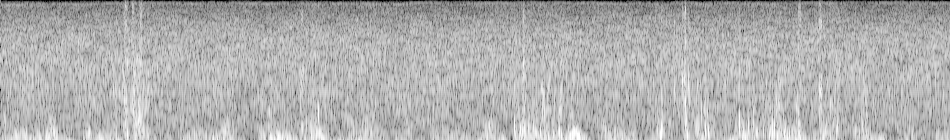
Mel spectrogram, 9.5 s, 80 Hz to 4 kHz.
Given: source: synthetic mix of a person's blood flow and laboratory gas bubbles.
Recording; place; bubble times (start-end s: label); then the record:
Doppler ultrasound of blood flow; precordium
1.09-1.51 s: bubbles
2.98-3.22 s: bubbles
3.58-3.76 s: bubbles
5.11-5.65 s: bubbles
6.54-6.66 s: bubbles
6.72-7.12 s: bubbles
7.36-7.87 s: bubbles
7.93-8.05 s: bubbles
8.17-8.24 s: bubbles
8.28-8.40 s: bubbles
8.59-8.68 s: bubbles
From the record:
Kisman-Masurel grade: 223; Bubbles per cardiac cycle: several, 3 to 8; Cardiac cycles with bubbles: 10 to 50%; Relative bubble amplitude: loud (0.450 to 0.775); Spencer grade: 2 (many but less than half of the cardiac periods contain bubble signals, singularly or in groups); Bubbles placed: anywhere in the cardiac cycle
